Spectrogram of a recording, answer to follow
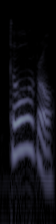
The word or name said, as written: toro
